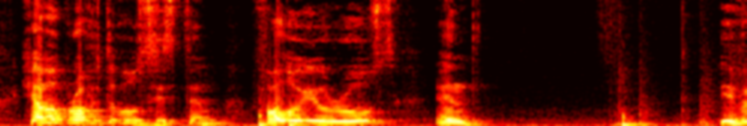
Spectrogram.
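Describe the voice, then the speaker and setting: A man talks with a strong Bulgarian accent. Audible room echo surrounds his voice. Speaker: forex trader. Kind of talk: live stream commentary and Q&A. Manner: halting, many fillers.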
